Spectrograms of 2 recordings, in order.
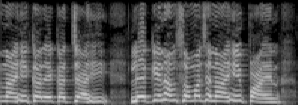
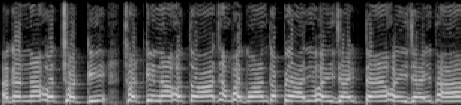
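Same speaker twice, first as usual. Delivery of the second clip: usual speaking voice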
